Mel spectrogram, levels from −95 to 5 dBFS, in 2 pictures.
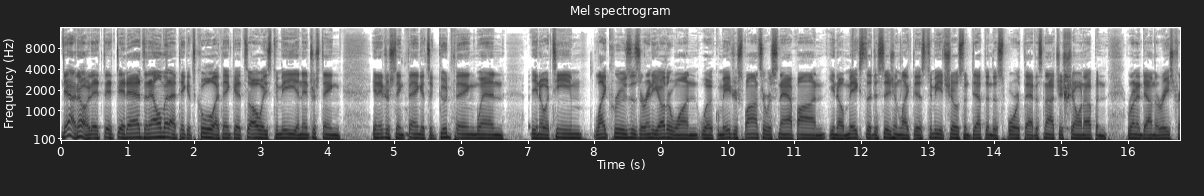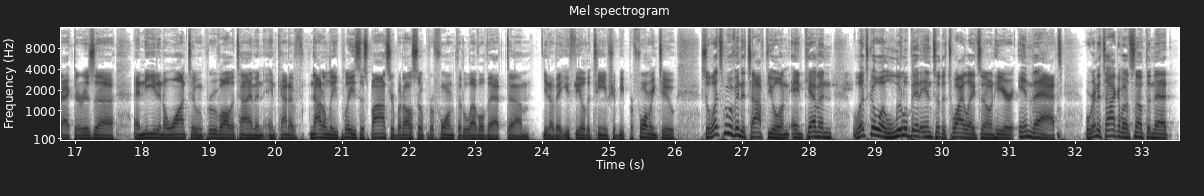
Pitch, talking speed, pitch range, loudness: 120 Hz, 250 wpm, 110-130 Hz, -13 LUFS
